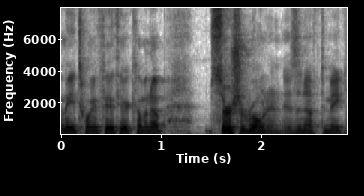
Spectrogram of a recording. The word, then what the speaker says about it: Saoirse: 25th here coming up Saoirse Ronan is enough to make anybody go on film the insertion Saoirse rhymes with inertia that's how I learned I thought oh sure sure it's actually Saoirse sushi is it another Brooklyn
